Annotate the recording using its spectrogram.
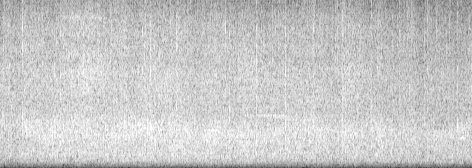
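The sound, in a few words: audience applause at a graduation ceremony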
